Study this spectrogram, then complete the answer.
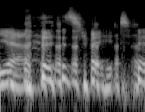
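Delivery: amused, laughing as you concede the point; laughing agreement. Real, not acted. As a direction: agree through laughter, drawn out slowly. Laughs along at host's joke.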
